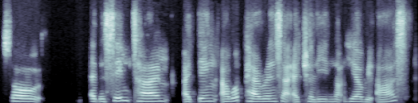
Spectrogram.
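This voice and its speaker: A woman host from Malaysia in a casual online chat, talking warmly about family life with many fillers. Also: mid-range voice, fairly even intonation, measured pace, no echo, rough recording. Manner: chatty, relatable, many fillers. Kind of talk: casual live chat interview.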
